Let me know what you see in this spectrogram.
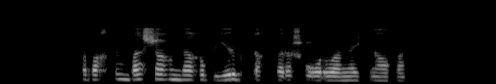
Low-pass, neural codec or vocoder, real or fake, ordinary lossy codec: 5.4 kHz; autoencoder, 48 kHz, 32 numbers a frame, DAC-VAE, trained on Japanese speech; fake; none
